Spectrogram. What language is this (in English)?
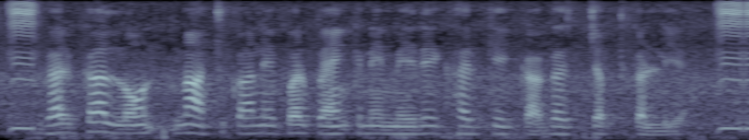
Hindi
